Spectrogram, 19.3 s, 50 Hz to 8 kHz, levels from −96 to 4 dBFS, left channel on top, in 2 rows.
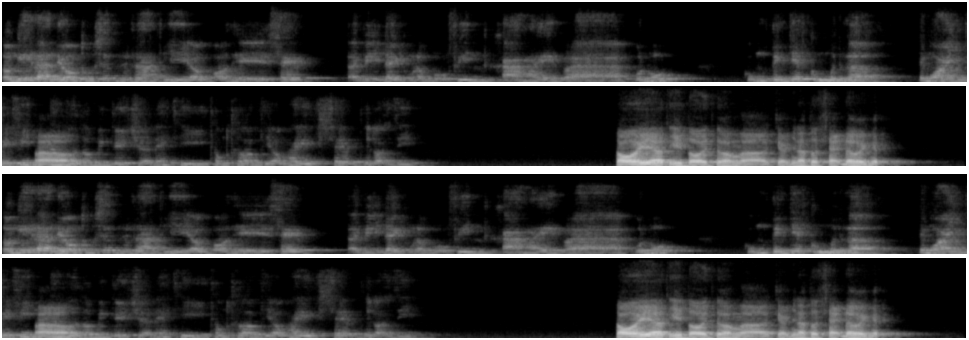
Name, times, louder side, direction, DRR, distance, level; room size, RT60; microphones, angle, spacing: voice 1, 0.0-3.1 3.5-6.7 7.4-8.8 9.2-13.8, equal, 30° left, 0 dB, 2.3 m, -42 dB
voice 2, 10.0-10.4 15.8-18.4, equal, ahead, 7 dB, 0.3 m, -22 dB
15.5 x 7.4 x 2.9 m, 0.65 s
head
